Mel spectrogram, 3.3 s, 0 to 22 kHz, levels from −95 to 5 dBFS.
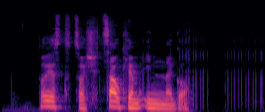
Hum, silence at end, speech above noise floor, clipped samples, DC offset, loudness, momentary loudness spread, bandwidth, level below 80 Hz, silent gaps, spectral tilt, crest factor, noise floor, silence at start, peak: none; 0.95 s; 40 dB; under 0.1%; under 0.1%; -37 LUFS; 11 LU; 13.5 kHz; -72 dBFS; none; -6.5 dB/octave; 20 dB; -75 dBFS; 0.5 s; -18 dBFS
